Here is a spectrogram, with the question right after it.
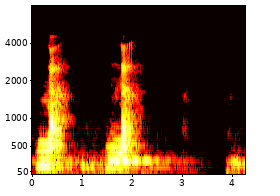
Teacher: nun ujung lidah dengan gusi dua gigi seri atas · Nun, ujung lidah dengan gusi 2 gigi seri atas. Na, na. Dan dia na yang ringan, bukan na atau nah, tapi na yang ringan.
